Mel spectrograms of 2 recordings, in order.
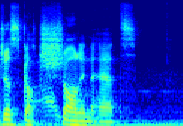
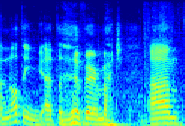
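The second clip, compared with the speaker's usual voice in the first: usual speaking voice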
